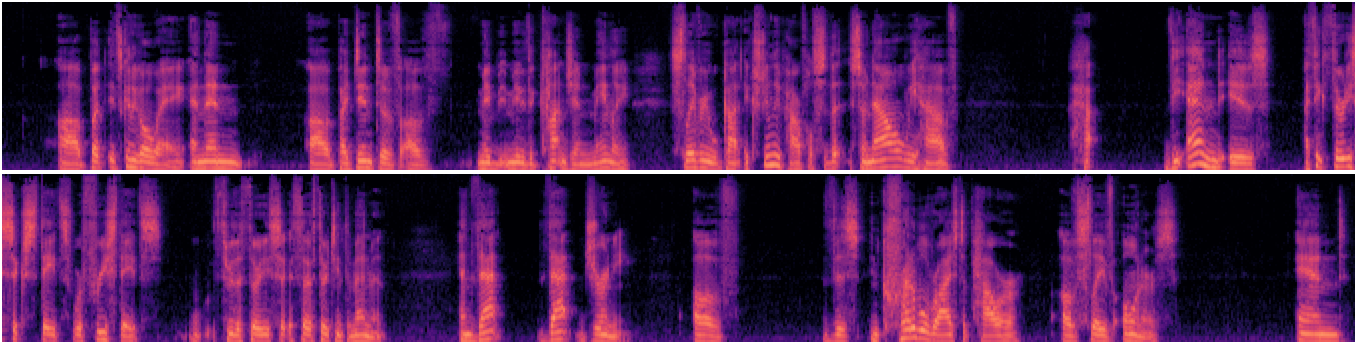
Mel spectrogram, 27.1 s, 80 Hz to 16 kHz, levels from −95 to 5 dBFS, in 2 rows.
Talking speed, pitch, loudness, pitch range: 135 wpm, 130 Hz, -25 LUFS, 120-145 Hz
